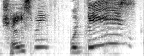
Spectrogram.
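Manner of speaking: imitated cartoon wolf, pitched high; incredulous comeback leaping into falsetto; cartoon wolf retort. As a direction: mimic an indignant cartoon wolf, voice shooting up. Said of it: "He's like".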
